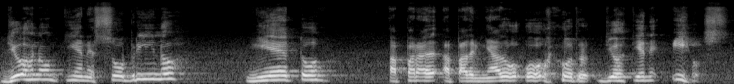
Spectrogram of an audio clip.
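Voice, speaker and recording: A man teaching a Sunday school Bible class in an animated way, often asking the class rhetorical questions. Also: high-pitched, slow pace. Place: church classroom.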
